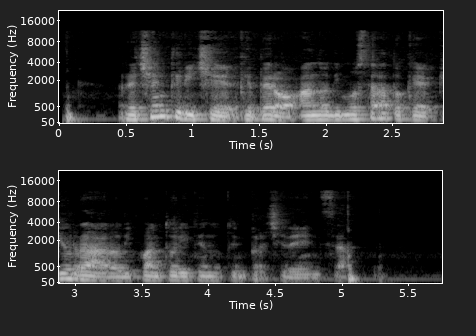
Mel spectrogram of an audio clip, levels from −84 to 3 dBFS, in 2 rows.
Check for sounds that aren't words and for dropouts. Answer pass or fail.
pass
